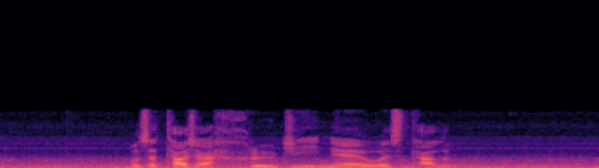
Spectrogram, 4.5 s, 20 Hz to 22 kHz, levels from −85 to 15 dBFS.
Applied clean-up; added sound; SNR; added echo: none; Engine; 7 dB; none.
